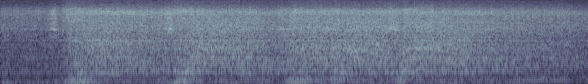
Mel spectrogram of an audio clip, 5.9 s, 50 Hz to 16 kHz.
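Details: 2003 Pontiac Grand Am after the intake gasket job and the misfire repair, warm, having run for a while: clean, crisp throttle blips with revs rising and falling without stumble or misfire; the check-engine light has not returned.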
